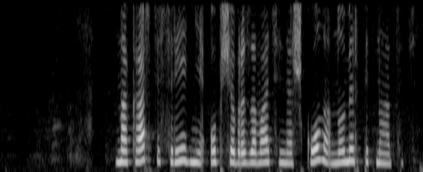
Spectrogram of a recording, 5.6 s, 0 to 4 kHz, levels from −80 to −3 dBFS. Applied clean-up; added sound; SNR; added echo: none; none; none; none.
